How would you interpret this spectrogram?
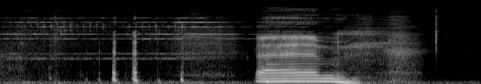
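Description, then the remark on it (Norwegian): A telephone rings with a steady, thin electronic tone running through the background, broken by a few sharp clicks and a brief loud voiced sound; the call is from a son-in-law. “Jeg skal bare ta den telefonen.”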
